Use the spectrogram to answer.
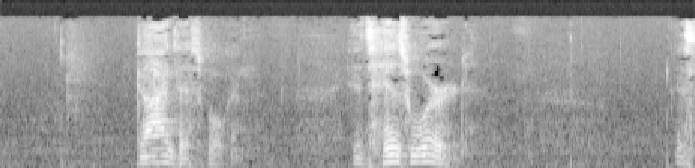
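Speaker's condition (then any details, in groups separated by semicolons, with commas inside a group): Parkinson's; hand tremor during talk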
